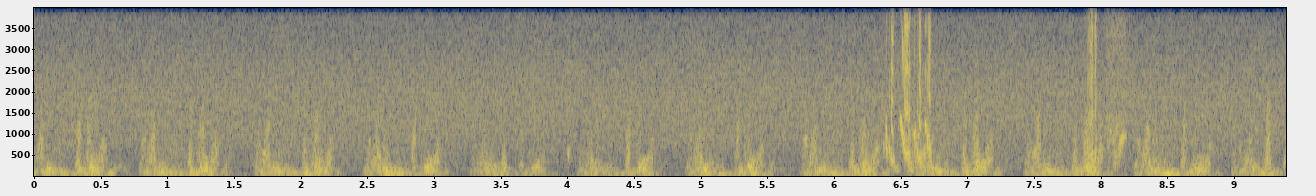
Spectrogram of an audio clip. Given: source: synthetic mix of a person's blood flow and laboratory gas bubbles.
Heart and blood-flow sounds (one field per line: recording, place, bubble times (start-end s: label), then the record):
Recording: Doppler ultrasound of blood flow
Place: precordium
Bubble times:
4.00-4.04 s: bubbles
4.92-5.10 s: bubbles
6.35-6.77 s: bubbles
7.88-8.00 s: bubbles
8.04-8.21 s: bubbles
From the record:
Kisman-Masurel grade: 122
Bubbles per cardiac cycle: 1 to 2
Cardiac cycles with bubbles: 10 to 50%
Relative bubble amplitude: moderate (0.250 to 0.450)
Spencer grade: 2 (many but less than half of the cardiac periods contain bubble signals, singularly or in groups)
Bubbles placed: anywhere in the cardiac cycle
